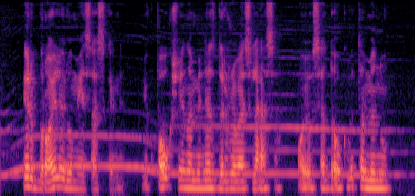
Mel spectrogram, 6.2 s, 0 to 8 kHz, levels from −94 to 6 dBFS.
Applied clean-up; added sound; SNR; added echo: none; Dog; 12 dB; none.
